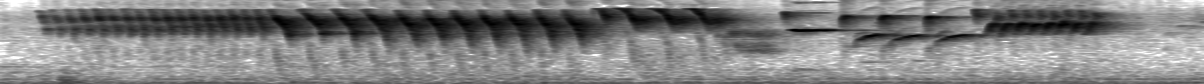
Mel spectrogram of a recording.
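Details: Canary in breeding condition, singing to prompt other canaries to join in; a long, rapid, high, rattling trill shifts into a lower bubbling phrase, then clear whistled notes and short descending slurs.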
